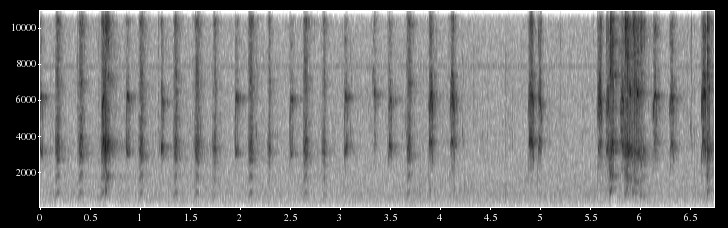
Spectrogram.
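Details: Angry squirrel in Tahosa Valley scolding from its tree at a person standing too close, loudly voicing disapproval: sharp, bright chips repeated about three to four times a second in a steady rhythm, then a denser, louder burst near the end.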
